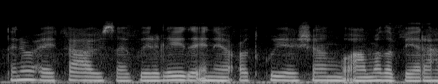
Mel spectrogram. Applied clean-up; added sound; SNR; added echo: none; none; none; none.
